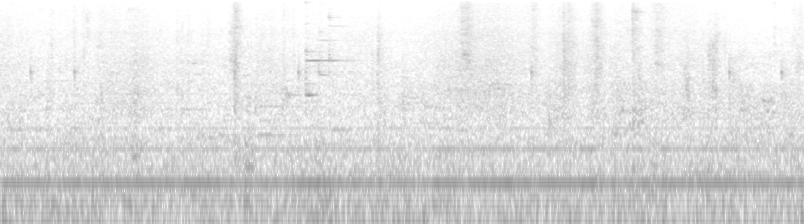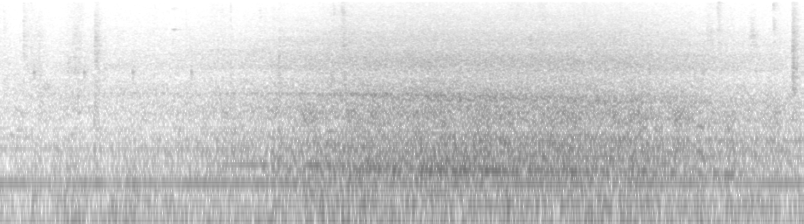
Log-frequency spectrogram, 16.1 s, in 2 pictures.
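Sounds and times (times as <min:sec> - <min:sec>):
train electrical hum: 0:00.0 - 0:16.0
train running noise: 0:08.3 - 0:16.0.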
